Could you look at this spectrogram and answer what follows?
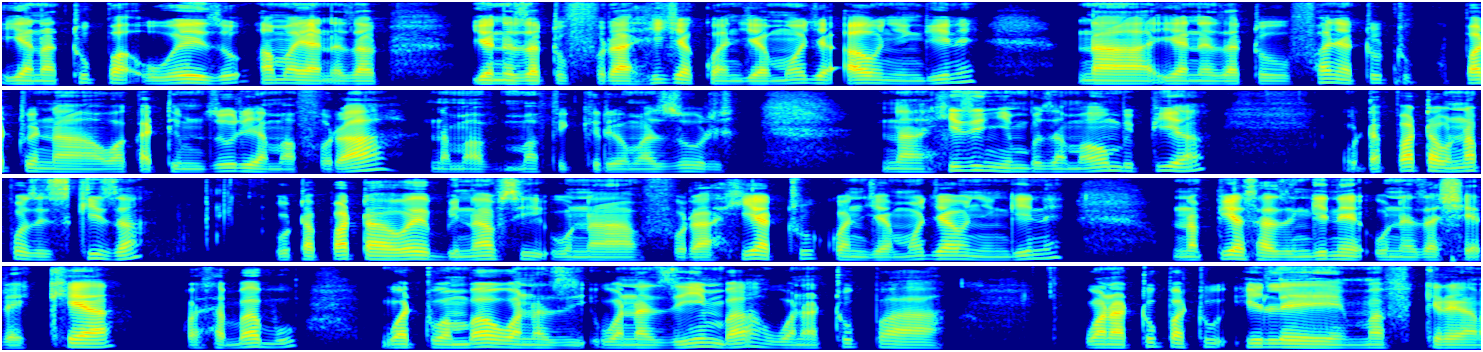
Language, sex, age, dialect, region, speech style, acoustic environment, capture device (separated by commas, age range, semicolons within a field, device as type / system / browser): Swahili, male, 25-34, Kenya - Nairobi Sheng-influenced, Kenya, happy, silence, desktop / Windows / Chrome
